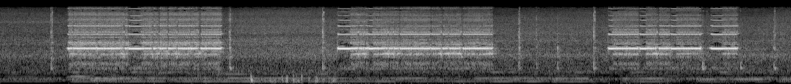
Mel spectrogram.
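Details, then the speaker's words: Seagate Barracuda 1.5TB 7200 RPM hard drive, about two years old, started clicking; with the cover removed and the head moved by hand, it gives harsh high-pitched screeching bursts separated by sharp isolated clicks. "oh man that sounded terrible um yeah if you have a important data definitely don't do this I'm just uh moving the platter head"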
